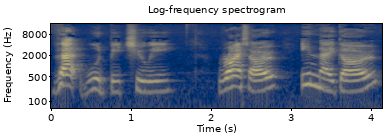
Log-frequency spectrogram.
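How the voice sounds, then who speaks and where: A woman's voice: medium pitch, takes it slowly, close to an everyday voice. A woman voicing a greedy, boastful male dingo cook in a children's picture book, gloating and sing-song. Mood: gleeful, boastful.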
